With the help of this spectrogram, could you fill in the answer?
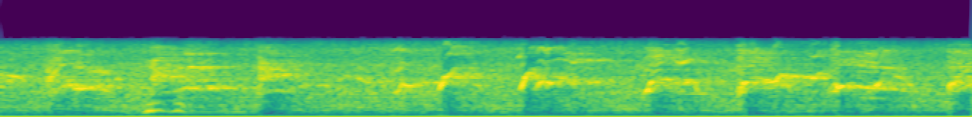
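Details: Excited puppies howl and bark at a vacuum cleaner during socialisation, giving short, quick yips and barks scattered throughout, partly buried under the constant loud roar of the machine.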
